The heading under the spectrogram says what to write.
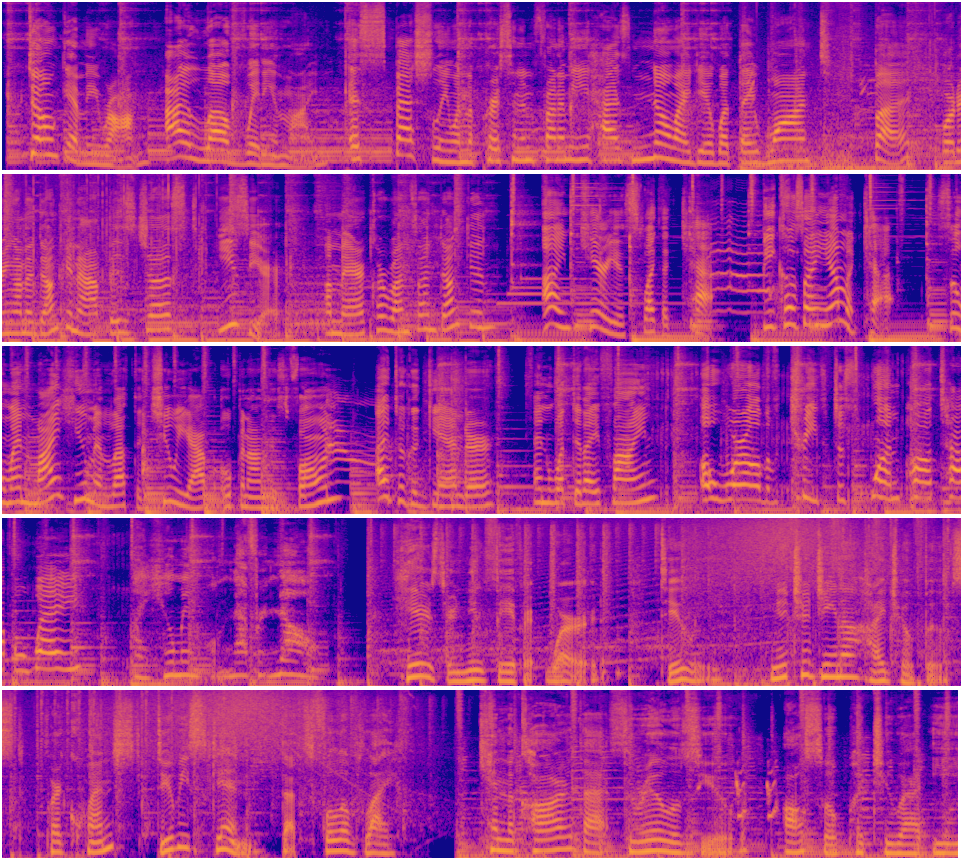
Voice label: Commercial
